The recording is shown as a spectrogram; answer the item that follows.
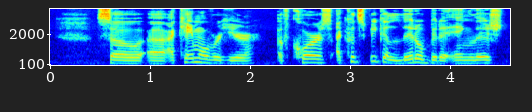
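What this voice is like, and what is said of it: Hispanic-influenced English accent. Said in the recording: “that's kind of why I have this accent, because I was working with just Hispanic guys and they taught me English ... I adopted kind of low-key that accent from those guys”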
